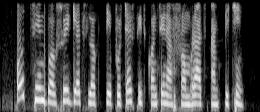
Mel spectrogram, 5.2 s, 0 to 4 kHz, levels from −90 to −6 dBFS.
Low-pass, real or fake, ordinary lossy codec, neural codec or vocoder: 3.6 kHz; real; none; none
